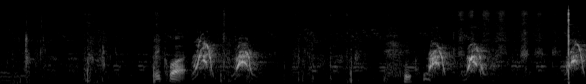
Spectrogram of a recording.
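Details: Dogs having a ball on a wet farm, recorded on an Insta 360 EVO; a person talks to them between bursts of high, yelping barks that come in pairs, with rustling and clicks around.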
